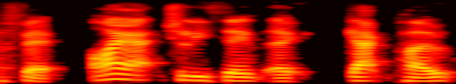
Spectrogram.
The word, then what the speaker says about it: Gakpo: I actually think that gakpo or hakapo you're right that is the Dutch pronunciation I think that he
